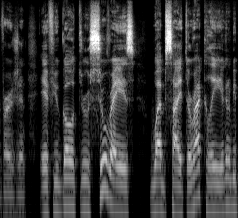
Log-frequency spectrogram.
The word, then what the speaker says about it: Sirui: I know cuz Sur told me it's really Sur Sur I know it doesn't look like it but that's how it's pronounced now when it comes to autofocus especially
